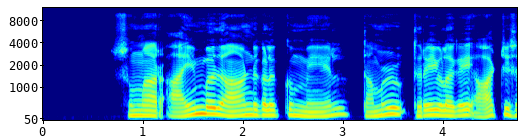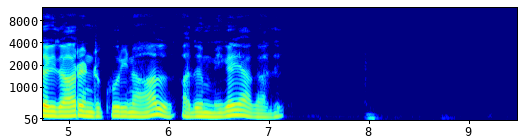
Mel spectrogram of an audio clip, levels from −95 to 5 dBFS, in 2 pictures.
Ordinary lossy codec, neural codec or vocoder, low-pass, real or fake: none; none; 9.9 kHz; real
